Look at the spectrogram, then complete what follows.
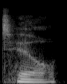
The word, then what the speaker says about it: Thgil: But then he goes, "My name is Till. It's spelled Thgil, but it's pronounced Till."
